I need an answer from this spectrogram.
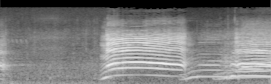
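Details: Sheep or lamb bleating loudly in a long, steady, nasal cry of about a second, slightly falling at the end, then a shorter follow-up bleat after a brief pause.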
